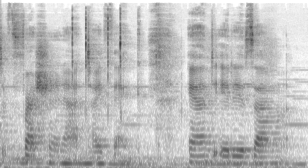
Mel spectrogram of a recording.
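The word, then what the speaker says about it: Freixenet: cava, Spanish sparkling wine, but this one called Freshenet, it's spelled some crazy way. I think I can't even spell it myself. It's F-R-I-X, yeah, F-R-E-I-X-E-N-E-T. It's pronounced Freshenet, I think.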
